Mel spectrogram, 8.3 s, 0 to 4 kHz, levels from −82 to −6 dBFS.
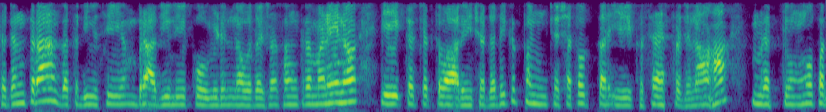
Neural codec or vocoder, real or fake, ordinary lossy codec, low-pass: codec, 16 kHz, 4 kbps, FreqCodec, smaller model; fake; none; 3.6 kHz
